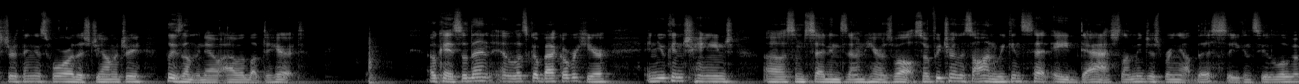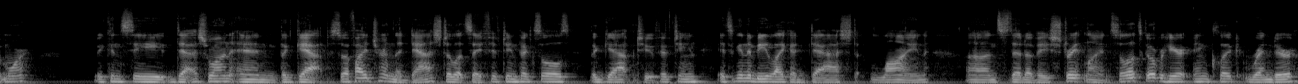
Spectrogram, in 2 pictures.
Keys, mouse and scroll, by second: 6.6-9.3 middle drag, 9.3-21.6 drag, 21.8-22.4 drag.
